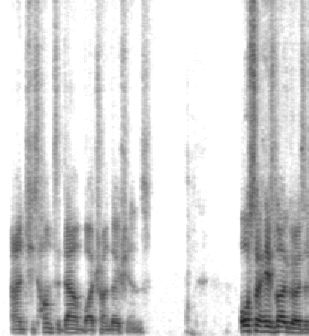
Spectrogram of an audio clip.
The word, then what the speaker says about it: Trandoshan: new subscriber 55 minutes ago, Transocean Bricks.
